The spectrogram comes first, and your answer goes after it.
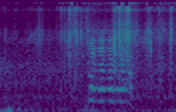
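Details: Domestic goats kept on a farm, bleating while being given water in hot weather; a single short, quavering, wavering bleat near the middle, with a woman talking before and after.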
